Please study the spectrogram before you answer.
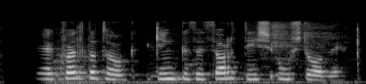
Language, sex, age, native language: Icelandic, female, 14, Icelandic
